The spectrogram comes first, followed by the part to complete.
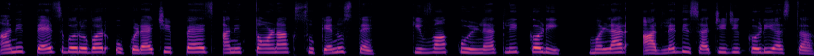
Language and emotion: Goan Konkani, neutral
